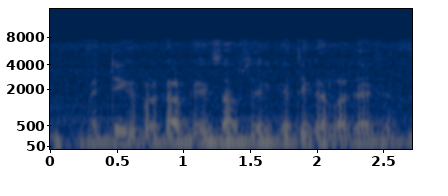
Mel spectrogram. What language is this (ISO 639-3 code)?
mai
